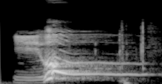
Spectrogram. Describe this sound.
Recording of my voice attempting a Japanese Kabuki noh cry. recorded in Audacity with slight reverb and simulating ohkawa clicking sticks, created because I've noticed theres very few resources for these sounds, unusual vocal sound that may be used as you wish.
ancient, effect, festival, feudal, fx, horror, Japan, Japanese, Kabuki, ninja, noh, samurai, sound, stage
